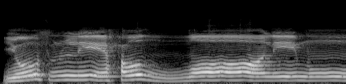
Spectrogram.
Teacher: Makhraj dha ni di hujung lidah.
